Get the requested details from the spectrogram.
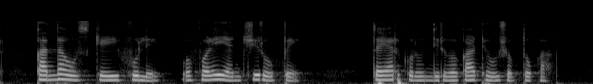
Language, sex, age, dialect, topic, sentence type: Marathi, female, 25-30, Northern Konkan, agriculture, question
